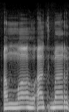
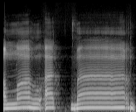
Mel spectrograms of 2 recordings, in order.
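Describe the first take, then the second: First: No vowel is drawn out. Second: The a after b is drawn out. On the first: Allah is the greatest. The speaker calls it right. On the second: Allah is a drum. The speaker calls it wrong. "banyak yang dipanjang bukan hamzah"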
